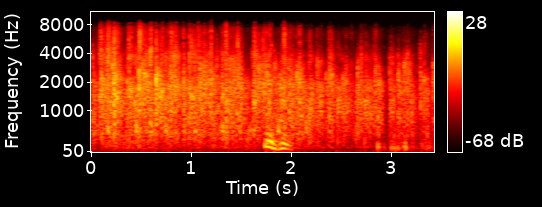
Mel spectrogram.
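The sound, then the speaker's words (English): An audience claps in a dense, steady wash of applause lasting a few seconds, with a brief murmur of voices partway through before the clapping carries on. “Yeah, you can clap.”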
